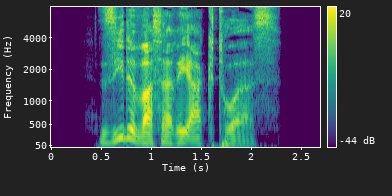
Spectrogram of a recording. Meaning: genitive singular of Siedewasserreaktor
- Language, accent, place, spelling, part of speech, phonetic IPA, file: German, Germany, Berlin, Siedewasserreaktors, noun, [ˈziːdəvasɐʁeˌaktoːɐ̯s], De-Siedewasserreaktors.ogg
